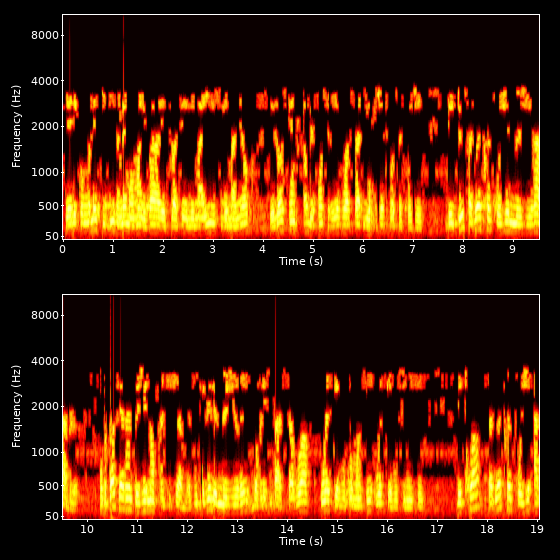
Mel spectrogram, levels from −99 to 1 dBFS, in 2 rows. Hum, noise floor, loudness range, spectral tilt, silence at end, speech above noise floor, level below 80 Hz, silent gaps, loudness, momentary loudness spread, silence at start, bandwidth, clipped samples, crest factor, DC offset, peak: none; -46 dBFS; 3 LU; -8.5 dB/octave; 0 s; 31 dB; -64 dBFS; none; -15 LUFS; 8 LU; 0.05 s; 3.8 kHz; under 0.1%; 16 dB; under 0.1%; 0 dBFS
